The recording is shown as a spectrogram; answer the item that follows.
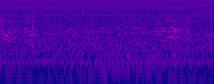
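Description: Near silence: a gap in the broadcast sound at an edit between highlight clips.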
